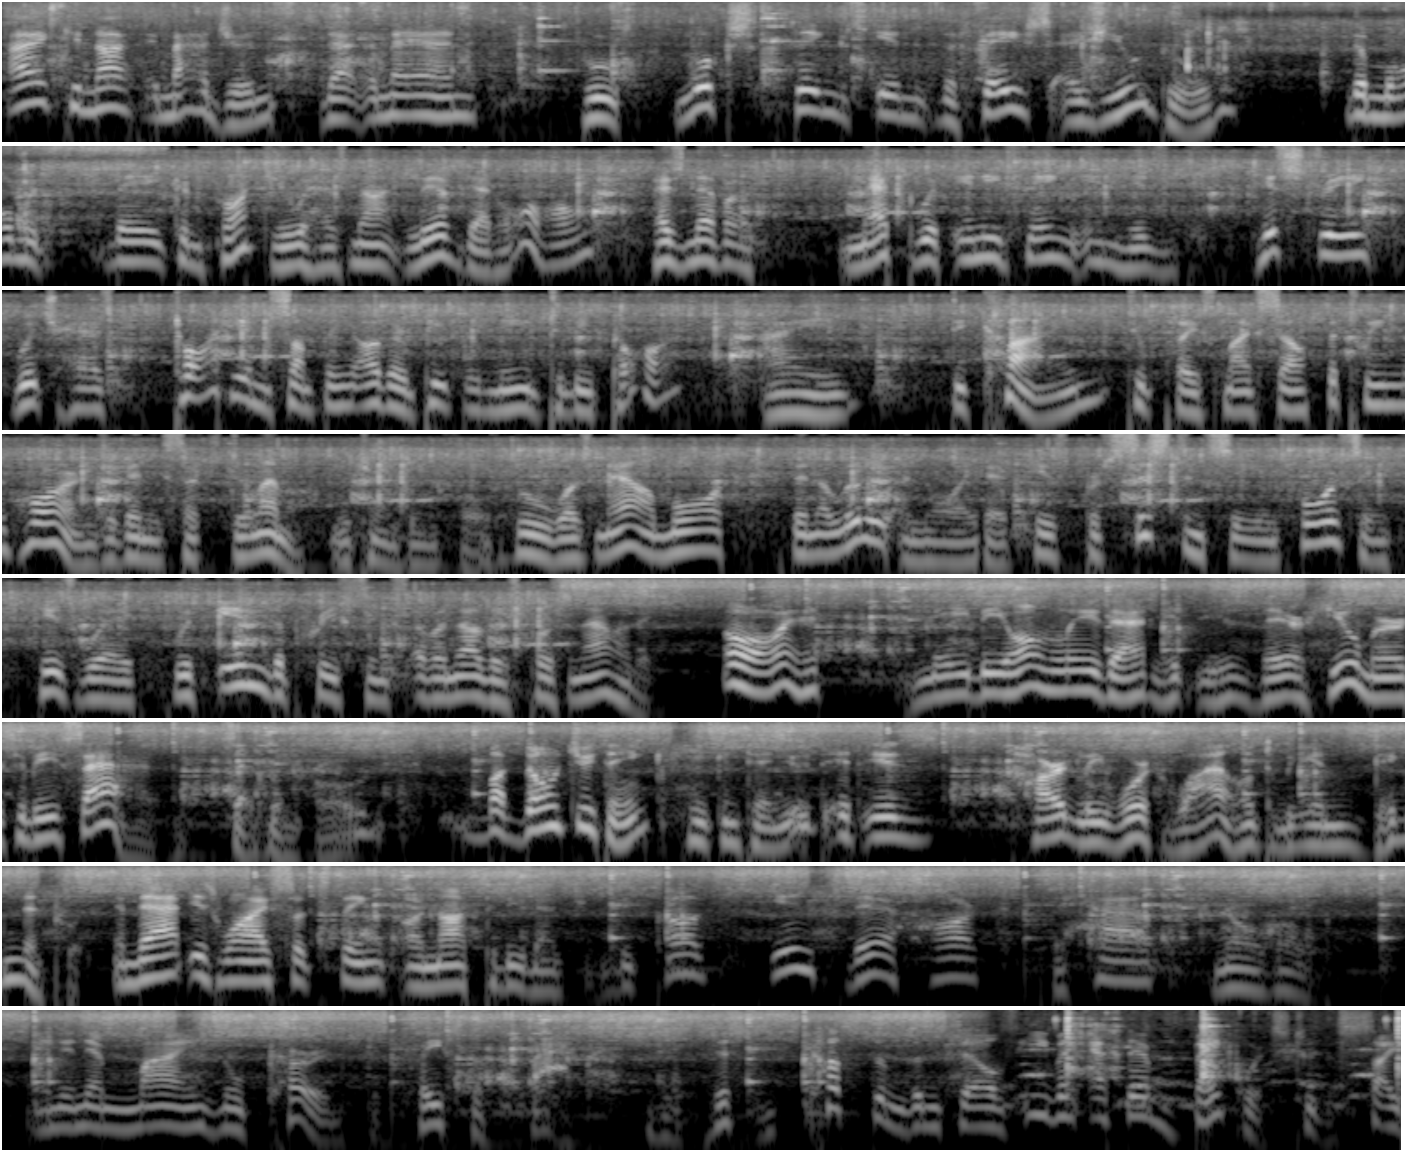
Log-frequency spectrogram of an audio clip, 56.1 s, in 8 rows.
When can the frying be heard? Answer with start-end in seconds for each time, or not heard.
0.0-56.0.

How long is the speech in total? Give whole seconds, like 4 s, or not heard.
56 s.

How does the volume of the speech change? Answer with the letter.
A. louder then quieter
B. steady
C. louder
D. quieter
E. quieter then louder
D.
